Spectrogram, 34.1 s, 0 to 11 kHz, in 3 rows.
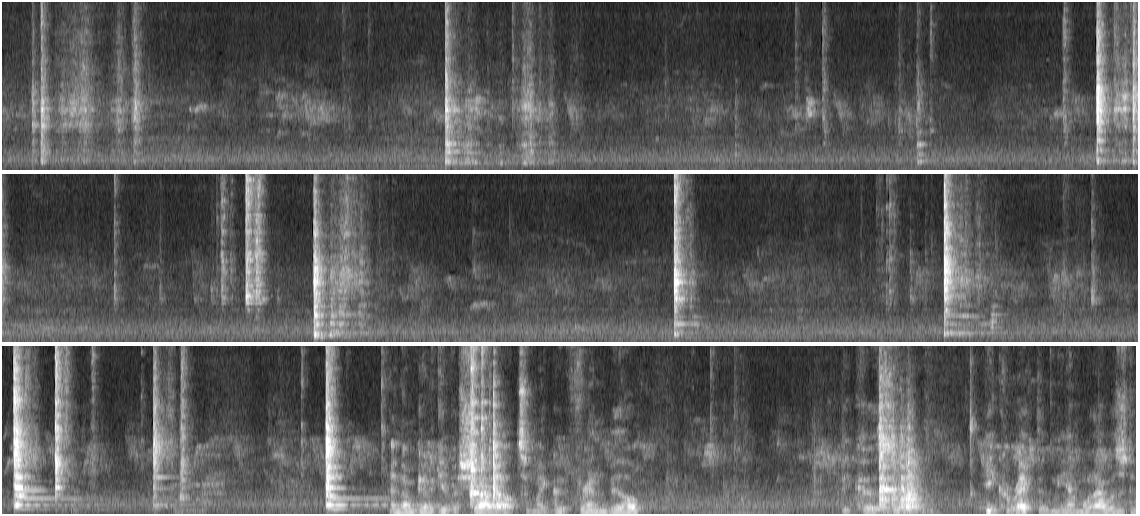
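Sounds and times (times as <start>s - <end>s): metal utensil clinking on cookware: 18.1s - 18.4s, 20.2s - 21.4s, 22.8s - 24.6s, 25.9s - 26.6s, 27.3s - 27.8s, 31.4s - 32.0s.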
